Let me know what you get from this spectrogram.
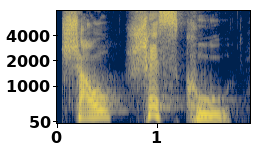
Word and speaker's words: Ceaușescu: Meine Lieben, der erschossene rumänische Diktator wird ausgesprochen wie Ceaușescu. Der ausgeschlossene Präsidentschaftskandidat wird ausgesprochen Georgescu. Das J jeweils weich, wie Georg im Englischen.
